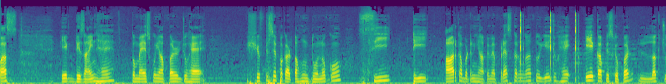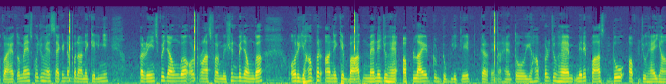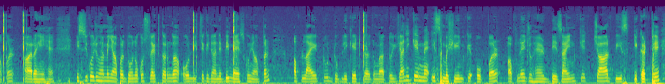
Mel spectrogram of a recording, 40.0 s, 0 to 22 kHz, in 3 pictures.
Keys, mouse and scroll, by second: 0.8 Page_Up, 3.0 typing, 3.3 shift+click, 7.5 typing, 8.7-9.3 typing, 10.5 click, 11.7-14.8 drag, 13.0 typing, 14.5 click, 19.8 typing, 21.0 click, 21.2 click, 23.7 click, 25.5 ctrl+z, 26.8-31.2 drag, 27.3 typing, 34.0-35.7 drag, 35.7 ctrl+g, 35.7 Delete, 37.0 ctrl+z.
